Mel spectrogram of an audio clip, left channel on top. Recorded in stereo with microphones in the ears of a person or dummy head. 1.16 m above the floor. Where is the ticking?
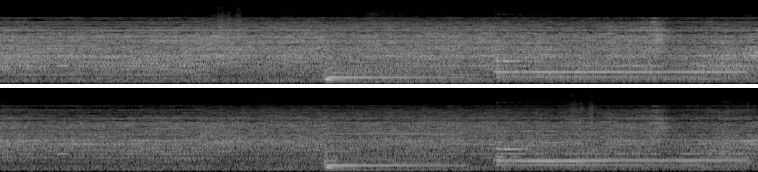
15° left (ahead or behind), 1.4 m.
